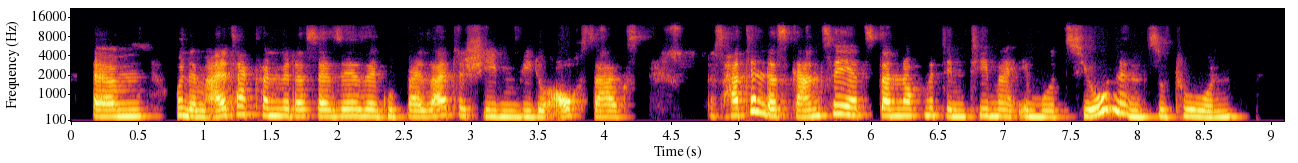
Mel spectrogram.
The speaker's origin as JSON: {"language": "German", "country": "Germany", "said": "hier bei uns in Deutschland"}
